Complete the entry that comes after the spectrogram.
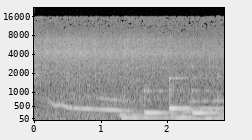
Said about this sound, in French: C'est un hurlement, on va dire, classique de loup. Et il n'y a pas de réponse pendant un bon moment.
